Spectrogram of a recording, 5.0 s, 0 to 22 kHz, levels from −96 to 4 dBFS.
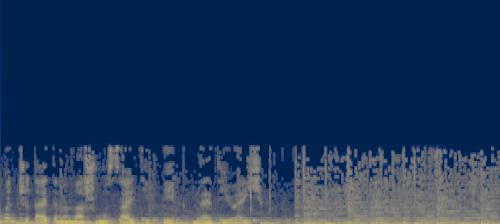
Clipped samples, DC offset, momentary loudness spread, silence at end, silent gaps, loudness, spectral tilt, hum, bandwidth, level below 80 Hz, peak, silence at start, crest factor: under 0.1%; under 0.1%; 9 LU; 0 s; none; -26 LUFS; -5.5 dB/octave; none; 8 kHz; -30 dBFS; -12 dBFS; 0 s; 14 dB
